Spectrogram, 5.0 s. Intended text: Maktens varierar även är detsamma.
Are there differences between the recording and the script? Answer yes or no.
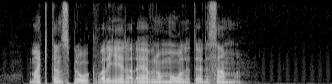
yes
